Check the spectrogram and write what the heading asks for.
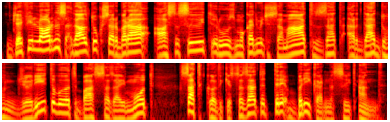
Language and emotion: Kashmiri, neutral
